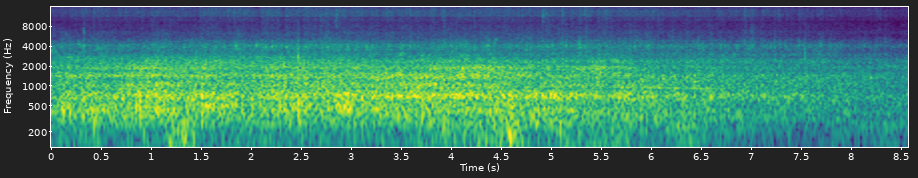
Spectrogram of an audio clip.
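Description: JR West 683-series electric limited express train running away around a curve, its wheel-on-rail and running noise fading steadily over the last few seconds.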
